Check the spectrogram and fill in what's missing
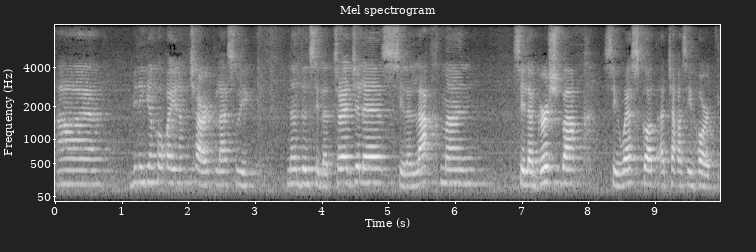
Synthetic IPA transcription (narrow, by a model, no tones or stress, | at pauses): ʔa | bɪnɪɡjankokɐjo̞nɐŋt͡ʃaɹt̪last̪wik̚ | nɐnd̪ʊnsɪlat̪ɹɛd͡ʒɛlɛsːɪlalakman | sɪlaɡɛɹʃbak̚ | sɪwɛskot̪ɐt̪̚t͡ʃɐkasɪɦoɹt̪̚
